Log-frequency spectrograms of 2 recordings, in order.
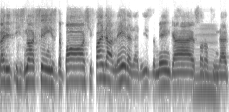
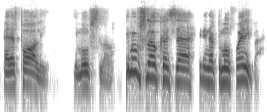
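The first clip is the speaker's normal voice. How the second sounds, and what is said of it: Movie gangster accent. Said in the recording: “Really, really good accent as well. ... I watch a lot of gangster movies.”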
